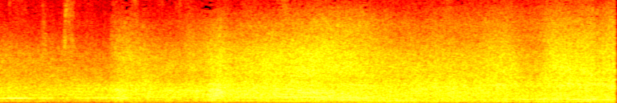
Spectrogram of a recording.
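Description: A race car engine revs loudly as it passes close by.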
